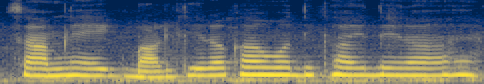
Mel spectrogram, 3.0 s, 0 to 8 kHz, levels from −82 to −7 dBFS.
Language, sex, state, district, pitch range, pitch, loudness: Hindi, female, Chhattisgarh, Raipur, 210-225 Hz, 220 Hz, -14 LUFS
